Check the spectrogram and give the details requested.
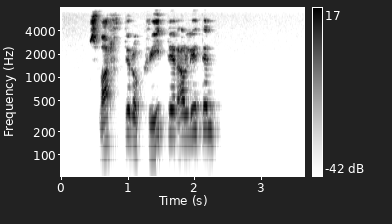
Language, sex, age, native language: Icelandic, male, 60-69, Icelandic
